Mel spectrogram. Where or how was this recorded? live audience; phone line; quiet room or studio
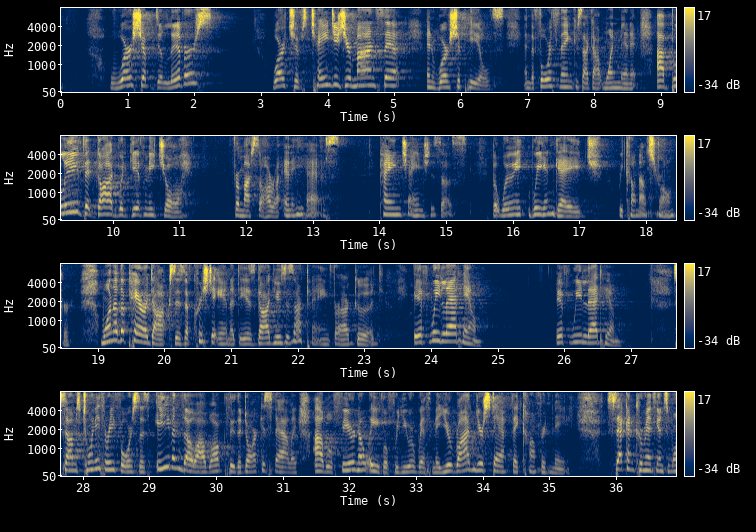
live audience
